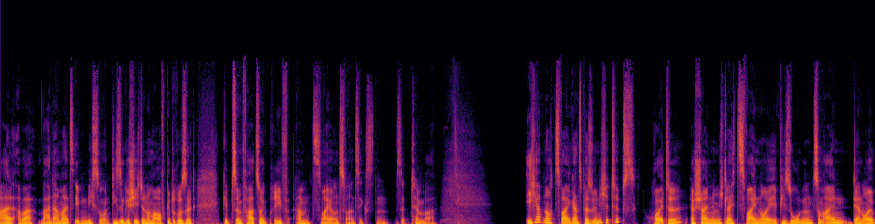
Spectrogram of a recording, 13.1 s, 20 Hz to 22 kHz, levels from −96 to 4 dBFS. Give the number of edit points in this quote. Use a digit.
0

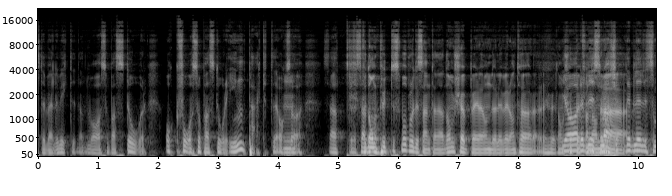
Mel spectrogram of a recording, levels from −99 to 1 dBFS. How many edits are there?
0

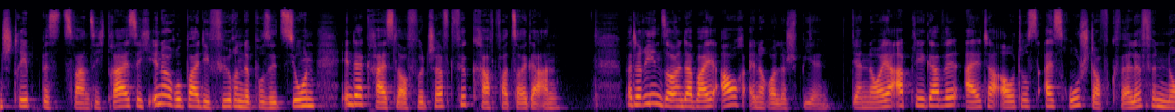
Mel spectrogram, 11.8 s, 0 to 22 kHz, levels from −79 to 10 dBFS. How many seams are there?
0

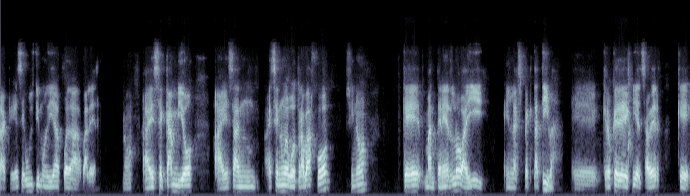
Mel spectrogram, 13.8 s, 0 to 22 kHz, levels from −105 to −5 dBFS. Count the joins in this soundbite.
3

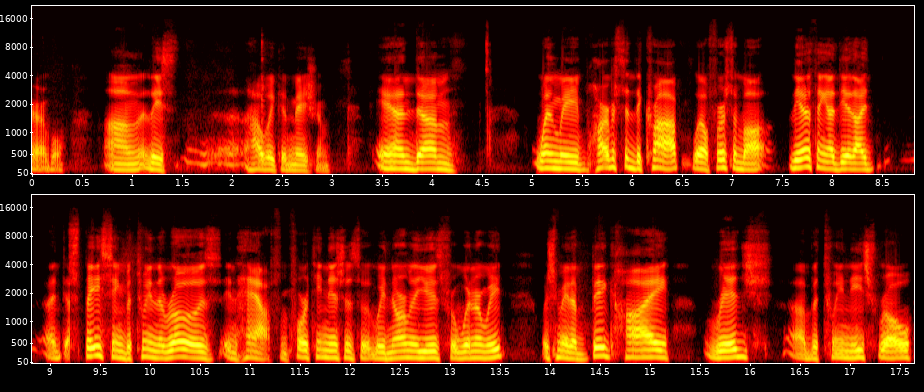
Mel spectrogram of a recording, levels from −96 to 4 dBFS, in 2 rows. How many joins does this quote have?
1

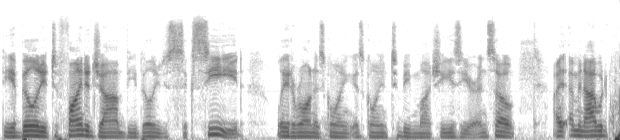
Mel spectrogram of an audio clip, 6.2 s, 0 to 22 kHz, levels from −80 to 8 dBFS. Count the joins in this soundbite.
1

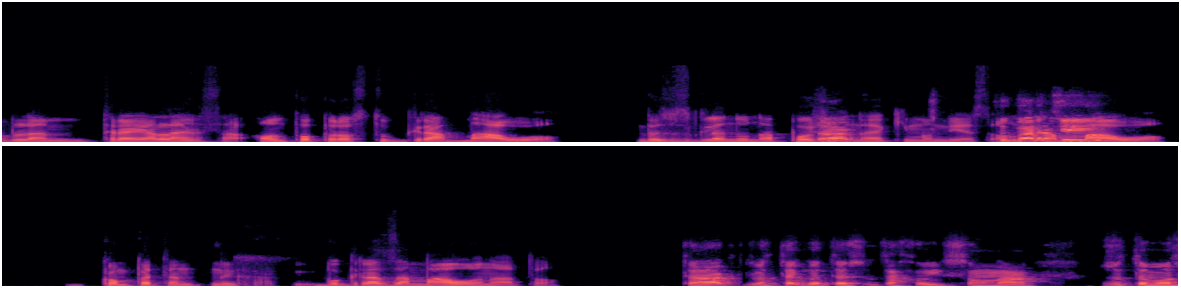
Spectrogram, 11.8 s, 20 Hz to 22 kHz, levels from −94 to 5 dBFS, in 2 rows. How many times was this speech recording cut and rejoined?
3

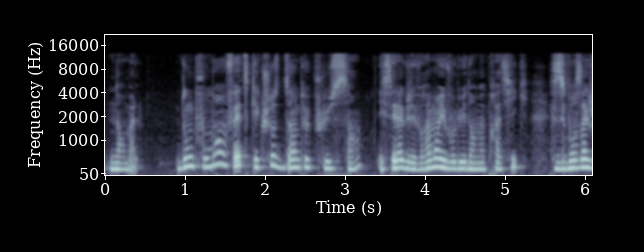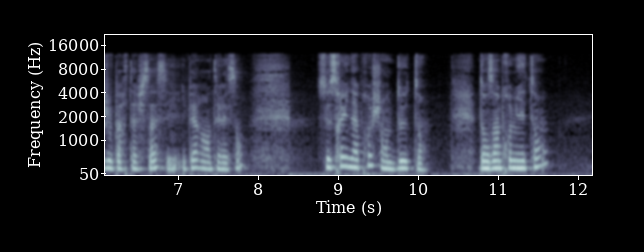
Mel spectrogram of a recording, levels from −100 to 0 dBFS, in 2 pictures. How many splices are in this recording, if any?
0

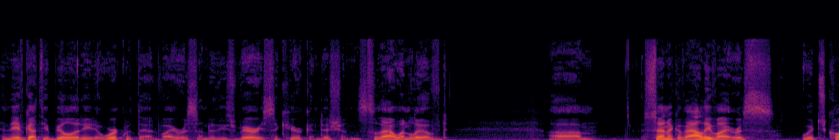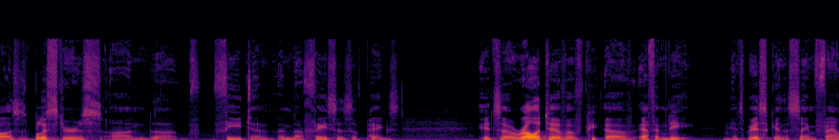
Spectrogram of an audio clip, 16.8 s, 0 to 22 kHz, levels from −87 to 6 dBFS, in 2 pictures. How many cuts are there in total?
1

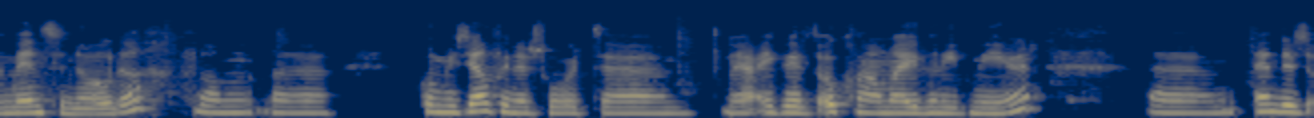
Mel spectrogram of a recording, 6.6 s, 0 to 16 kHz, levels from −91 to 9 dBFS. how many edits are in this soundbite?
2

